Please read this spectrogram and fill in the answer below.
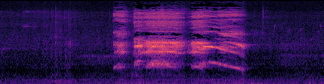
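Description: A rooster crowing once, a crow of nearly two seconds in a few joined parts that falls in pitch at the end, starting about a second and a half in.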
